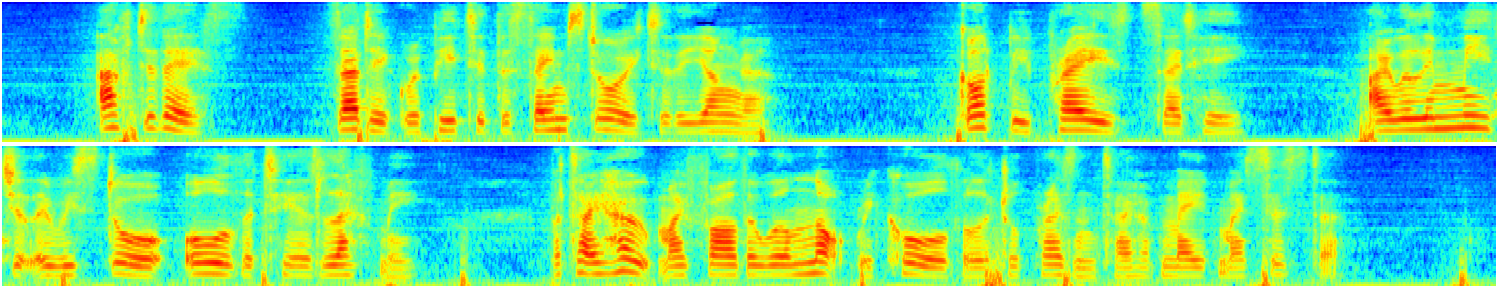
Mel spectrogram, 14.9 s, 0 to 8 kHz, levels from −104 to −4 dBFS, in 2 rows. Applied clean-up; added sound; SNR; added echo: none; none; none; none.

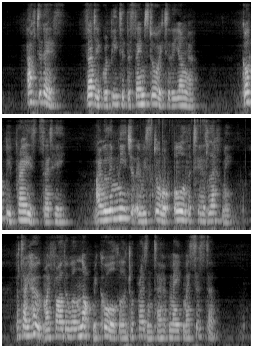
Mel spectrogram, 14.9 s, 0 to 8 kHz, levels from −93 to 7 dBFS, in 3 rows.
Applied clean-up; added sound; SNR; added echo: neural separator model SepFormer DNS4.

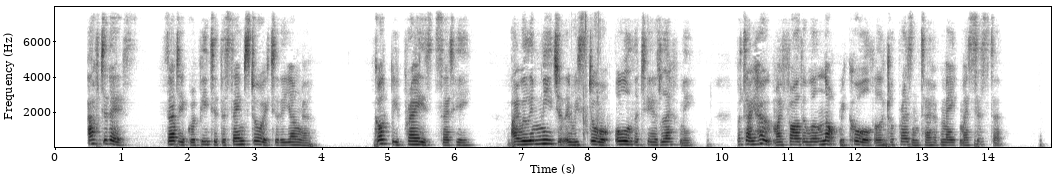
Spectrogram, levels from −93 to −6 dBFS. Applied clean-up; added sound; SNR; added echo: neural mask model DeepFilterNet 3.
